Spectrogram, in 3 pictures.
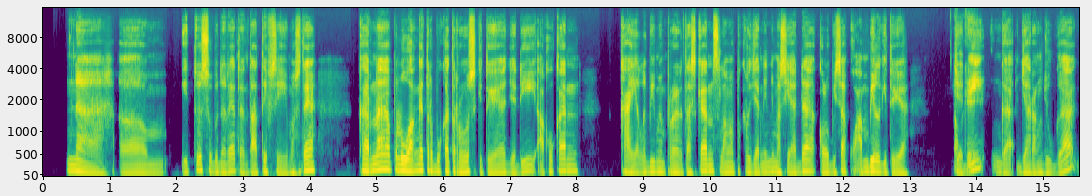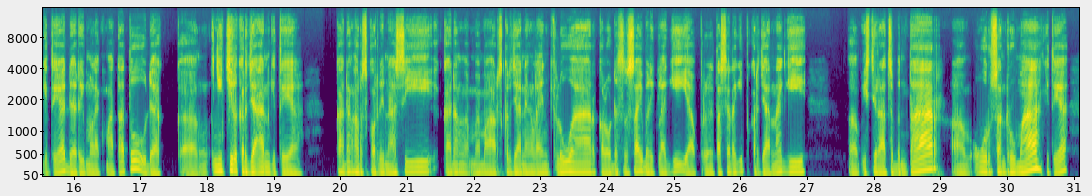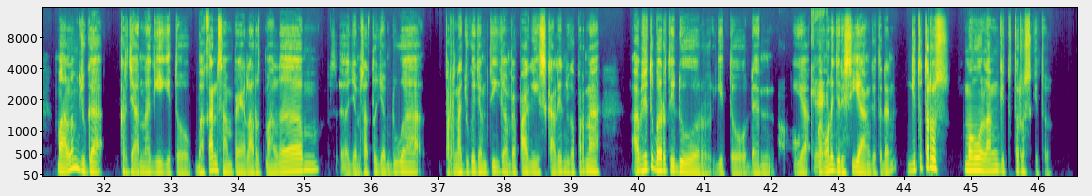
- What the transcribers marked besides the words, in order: none
- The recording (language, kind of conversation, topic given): Indonesian, advice, Bagaimana cara menemukan keseimbangan yang sehat antara pekerjaan dan waktu istirahat setiap hari?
